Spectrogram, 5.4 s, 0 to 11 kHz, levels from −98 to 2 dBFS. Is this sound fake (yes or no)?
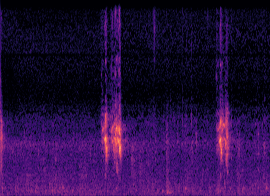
no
